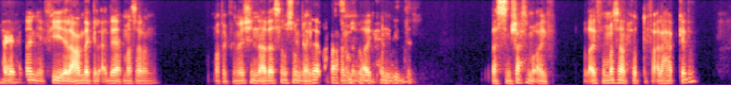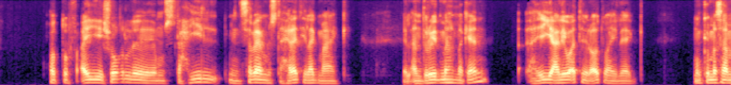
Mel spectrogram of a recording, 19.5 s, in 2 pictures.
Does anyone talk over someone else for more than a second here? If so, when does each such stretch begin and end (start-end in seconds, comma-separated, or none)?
3.9-5.3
